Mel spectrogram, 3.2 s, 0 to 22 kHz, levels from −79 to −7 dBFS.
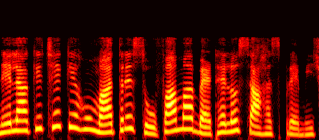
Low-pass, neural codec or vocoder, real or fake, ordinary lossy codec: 7.2 kHz; codec, 16 kHz in and 24 kHz out, 1 kbps, XY-Tokenizer; fake; none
